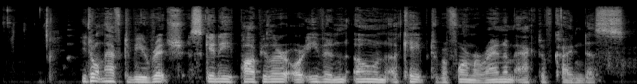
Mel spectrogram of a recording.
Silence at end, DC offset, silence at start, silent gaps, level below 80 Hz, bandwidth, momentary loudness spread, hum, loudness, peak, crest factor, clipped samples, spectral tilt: 0.1 s; under 0.1%; 0.05 s; none; -54 dBFS; 16 kHz; 10 LU; none; -20 LUFS; -2 dBFS; 18 dB; under 0.1%; -4.5 dB/octave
